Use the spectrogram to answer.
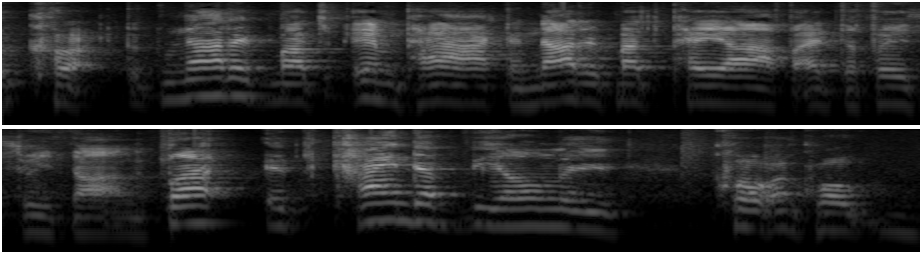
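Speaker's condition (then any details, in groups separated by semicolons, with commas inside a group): Cerebral palsy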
